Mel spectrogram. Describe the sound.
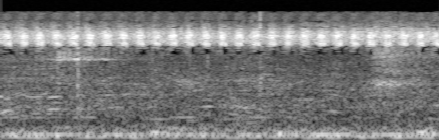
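Loud crickets chirp in a continuous, high, pulsing trill that lasts the whole clip, above a low, rumbling background.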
